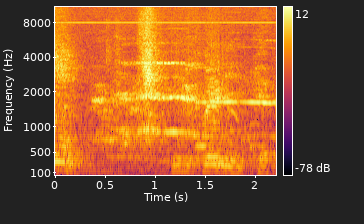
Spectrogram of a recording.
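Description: A rooster crowing once, one long call of about a second and a half that drops in pitch at its end, over a man talking.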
